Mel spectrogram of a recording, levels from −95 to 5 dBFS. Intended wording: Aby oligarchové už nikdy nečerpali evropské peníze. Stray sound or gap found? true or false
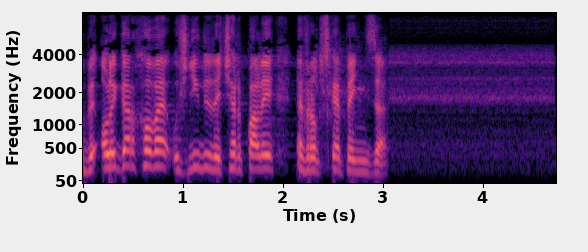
false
